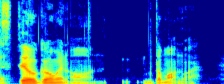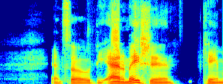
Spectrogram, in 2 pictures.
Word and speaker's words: manhwa: It's pronounced just the same as Korean manhwa, but Hmm. I guess it's just they're using different characters, and in English version it's spelled a little different, but its pronunciation is the same.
